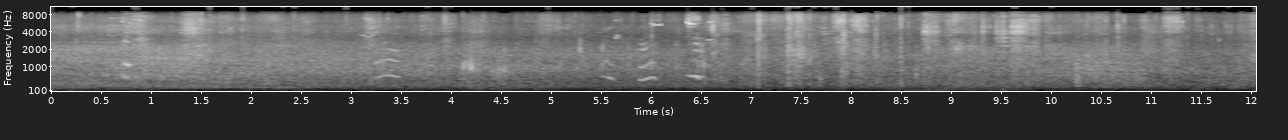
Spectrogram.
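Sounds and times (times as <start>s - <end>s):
puppies whimpering: 0.6s - 1.5s, 3.0s - 4.4s, 5.5s - 6.9s.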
